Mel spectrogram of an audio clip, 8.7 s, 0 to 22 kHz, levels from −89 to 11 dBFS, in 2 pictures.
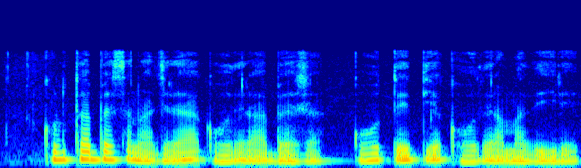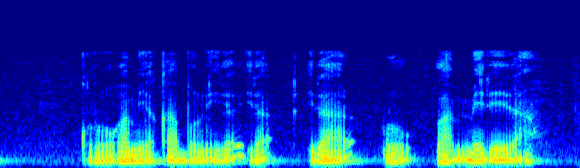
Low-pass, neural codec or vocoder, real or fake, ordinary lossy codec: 7.2 kHz; none; real; none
